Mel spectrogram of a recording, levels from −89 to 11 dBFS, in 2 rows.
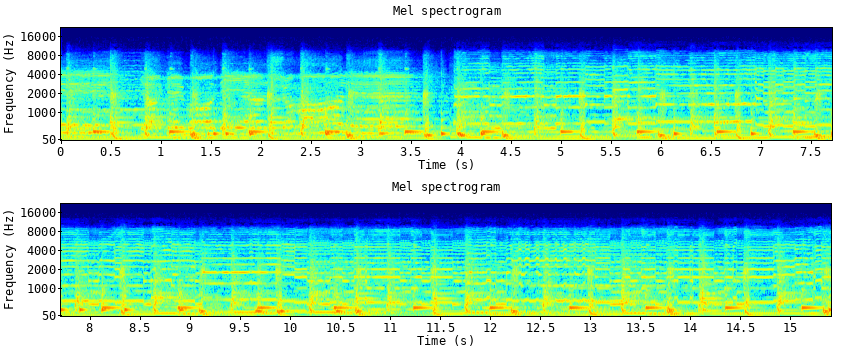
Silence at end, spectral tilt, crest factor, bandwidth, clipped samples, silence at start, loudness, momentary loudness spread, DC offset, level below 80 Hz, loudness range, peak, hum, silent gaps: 0 s; -5.5 dB/octave; 14 dB; 10 kHz; under 0.1%; 0 s; -17 LUFS; 3 LU; 0.7%; -34 dBFS; 1 LU; -2 dBFS; none; none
